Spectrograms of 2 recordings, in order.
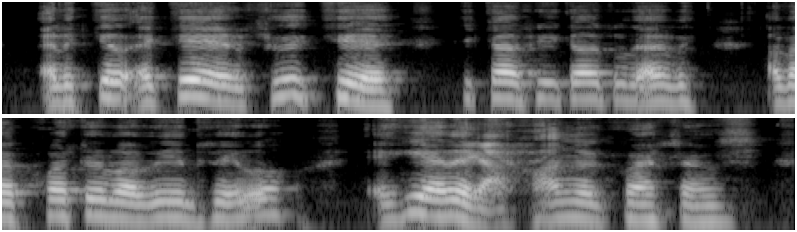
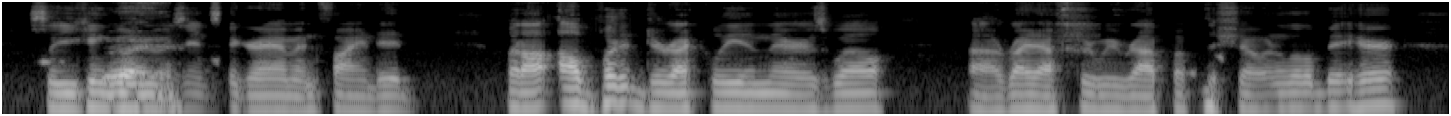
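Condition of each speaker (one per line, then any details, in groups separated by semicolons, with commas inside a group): Cerebral palsy; present from birth, muscles do not work properly; lifelong condition
No condition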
